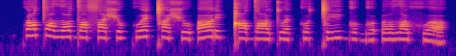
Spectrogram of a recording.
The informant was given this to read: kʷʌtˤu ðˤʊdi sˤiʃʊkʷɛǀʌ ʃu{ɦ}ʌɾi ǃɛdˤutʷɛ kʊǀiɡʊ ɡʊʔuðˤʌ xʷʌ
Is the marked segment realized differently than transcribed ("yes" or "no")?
yes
